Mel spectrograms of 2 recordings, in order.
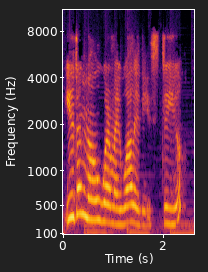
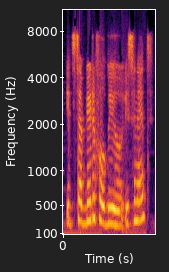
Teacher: with rising intonation it sounds like a real question but if our intonation falls it sounds more like a statement that doesn't require a real answer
